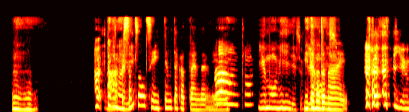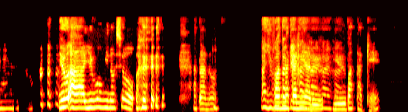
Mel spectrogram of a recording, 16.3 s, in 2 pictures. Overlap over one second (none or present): present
